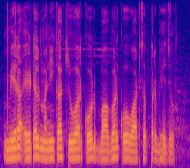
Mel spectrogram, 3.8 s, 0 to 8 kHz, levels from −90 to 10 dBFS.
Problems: constant background noise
